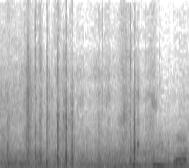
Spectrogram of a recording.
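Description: Ice hockey arena ambience: a steady crowd murmur with scattered sharp clacks of sticks and puck as players battle along the boards behind the net.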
